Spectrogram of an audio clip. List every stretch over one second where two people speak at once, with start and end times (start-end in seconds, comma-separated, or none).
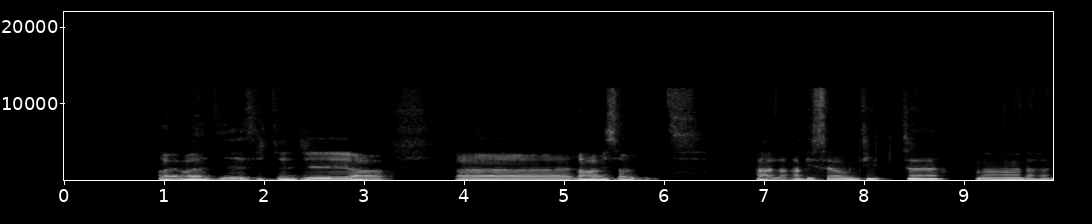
none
